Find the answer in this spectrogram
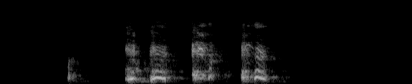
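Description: A woman coughing: one small cough, then a run of four hard coughs in quick succession about a second in.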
